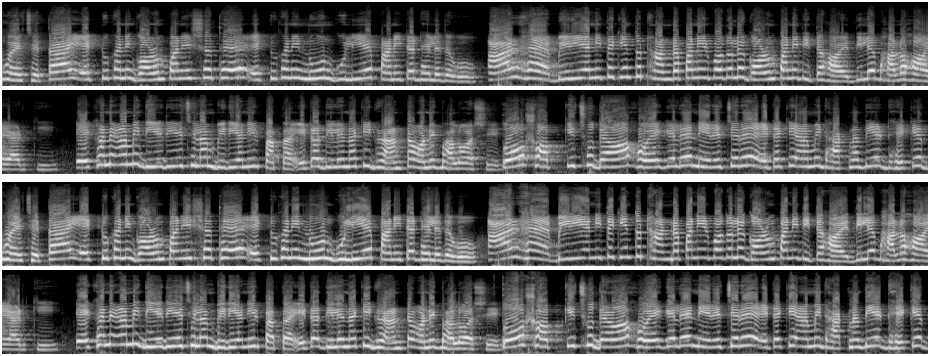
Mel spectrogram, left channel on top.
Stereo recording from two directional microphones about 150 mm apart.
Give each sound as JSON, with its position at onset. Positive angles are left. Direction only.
{"t": 0.0, "sound": "a woman's voice", "side_deg": -15}
{"t": 10.0, "sound": "a woman's voice", "side_deg": -20}
{"t": 14.9, "sound": "a woman's voice", "side_deg": 0}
